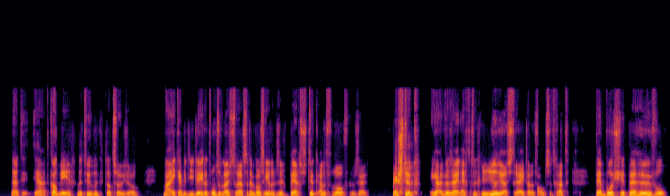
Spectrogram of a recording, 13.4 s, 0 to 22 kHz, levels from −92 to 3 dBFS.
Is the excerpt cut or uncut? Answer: cut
